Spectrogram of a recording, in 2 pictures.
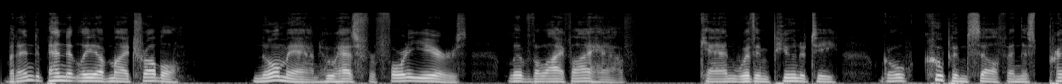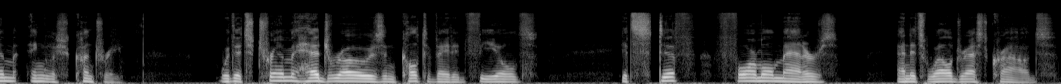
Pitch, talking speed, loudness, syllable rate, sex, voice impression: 135 Hz, 125 wpm, -18 LUFS, 4.0 syllables/s, male, masculine, middle-aged, relaxed, slightly powerful, soft, raspy, cool, calm, mature, reassuring, wild, lively, kind, modest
